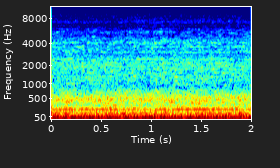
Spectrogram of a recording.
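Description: Steady low hum of a car heard from inside its cabin while it sits still, with a faint constant tone running through it.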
